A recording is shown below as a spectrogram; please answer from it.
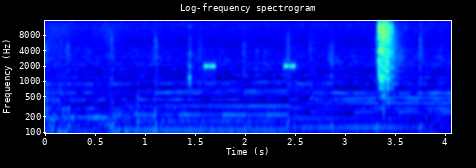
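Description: A DSLR on a tripod gives two short high beeps, its autofocus confirmation, then fires its shutter with one sharp click about three and a half seconds in, taking a test shot. Quiet background music plays under it.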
